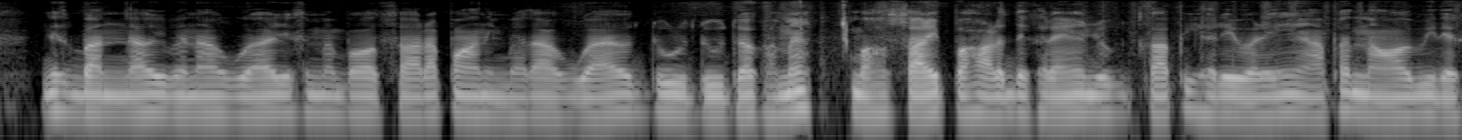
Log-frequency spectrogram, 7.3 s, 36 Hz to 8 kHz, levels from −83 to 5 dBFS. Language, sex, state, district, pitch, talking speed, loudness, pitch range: Hindi, male, Chhattisgarh, Korba, 100 Hz, 255 wpm, -27 LUFS, 100-105 Hz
